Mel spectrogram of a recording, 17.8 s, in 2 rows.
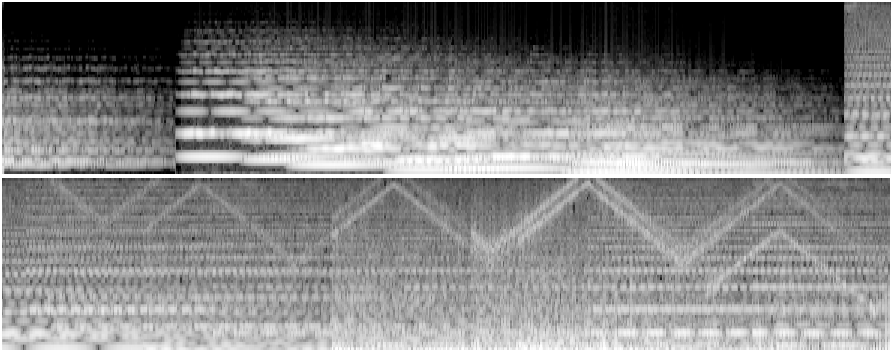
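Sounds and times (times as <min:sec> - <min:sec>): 
analog synthesizer pad: 0:00.0 - 0:17.7.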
